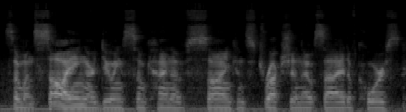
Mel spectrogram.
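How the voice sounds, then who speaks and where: This is a young man with a low-pitched voice who takes his time as he talks. He hosts casually, rambling through a show-and-tell in a sardonic, self-deprecating way and swearing offhandedly. Some light background noise sits behind his voice. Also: monotone, slow pace, bright, forceful tone. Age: young adult. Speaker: host of a physical media collecting channel.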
